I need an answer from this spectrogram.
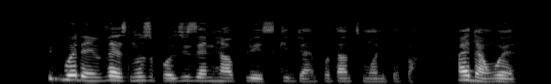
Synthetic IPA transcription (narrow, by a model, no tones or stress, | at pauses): pipowedeĩnvɛstnosupɔduz̬ɛniɦaʊpleskip̚dɛaĩmpɔtãntmɔnipepa | haɪdãnwɛl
